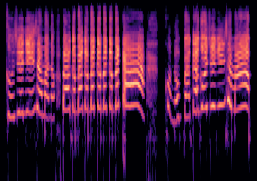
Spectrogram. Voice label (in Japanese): ののしりボイス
